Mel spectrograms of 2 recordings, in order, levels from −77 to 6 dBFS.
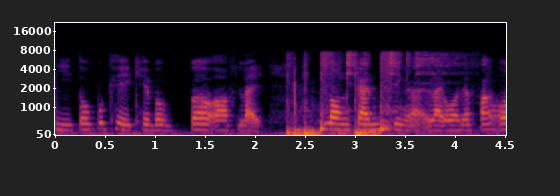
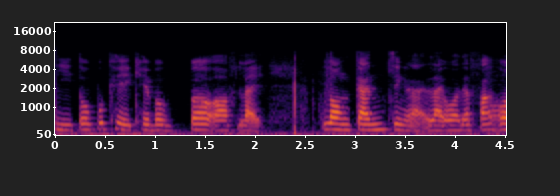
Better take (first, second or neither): second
